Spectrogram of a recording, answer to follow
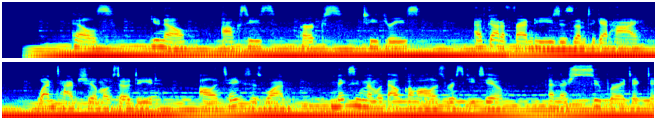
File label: opiates female; northern ont opioid use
